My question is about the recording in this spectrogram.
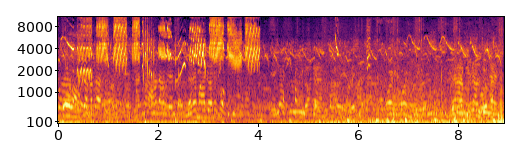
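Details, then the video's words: Chestnut-bellied seed finch (towa towa) singing in a bird whistling competition at Lusignan, Guyana: loud music covers the first half, then quick warbled whistled phrases over crowd noise and chatter. "TOWA TOWA BIRD WHISTLING COMPETITION"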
